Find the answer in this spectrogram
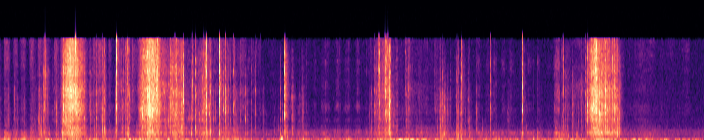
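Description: Hands rubbing and pressing blue painter's tape down along the edges of a sheet of watercolour paper on a board, in about four short swishes a couple of seconds apart, with a few light clicks between.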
